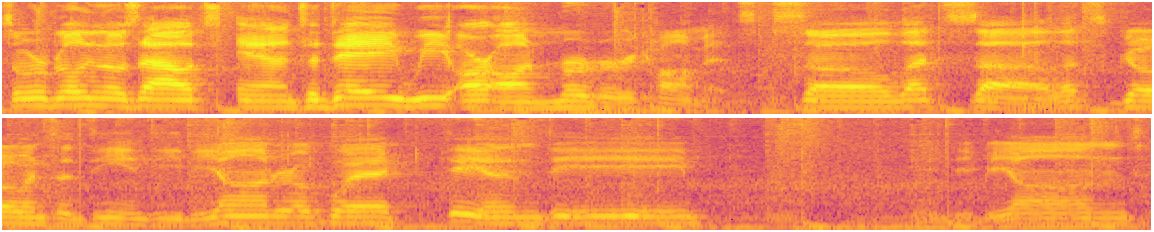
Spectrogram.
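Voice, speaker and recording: Male streamer, raspy and sleepy, casual rambling chat with lots of fillers, average pitch. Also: takes it slowly, faint music behind. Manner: rambling, many fillers, mutters to himself while working. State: tired, just woke up. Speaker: streamer making game art. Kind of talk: casual live-stream chat while working.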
